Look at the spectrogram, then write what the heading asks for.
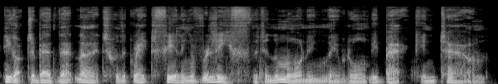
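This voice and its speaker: A man reading a horror story as an audiobook narrator, in measured, suspenseful phrases that often fall to a hush. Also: low voice, breathy edge, no echo, clean studio sound. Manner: measured, suspenseful, breaking into short weighted phrases. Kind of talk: scripted dramatic horror narration. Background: faint music.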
